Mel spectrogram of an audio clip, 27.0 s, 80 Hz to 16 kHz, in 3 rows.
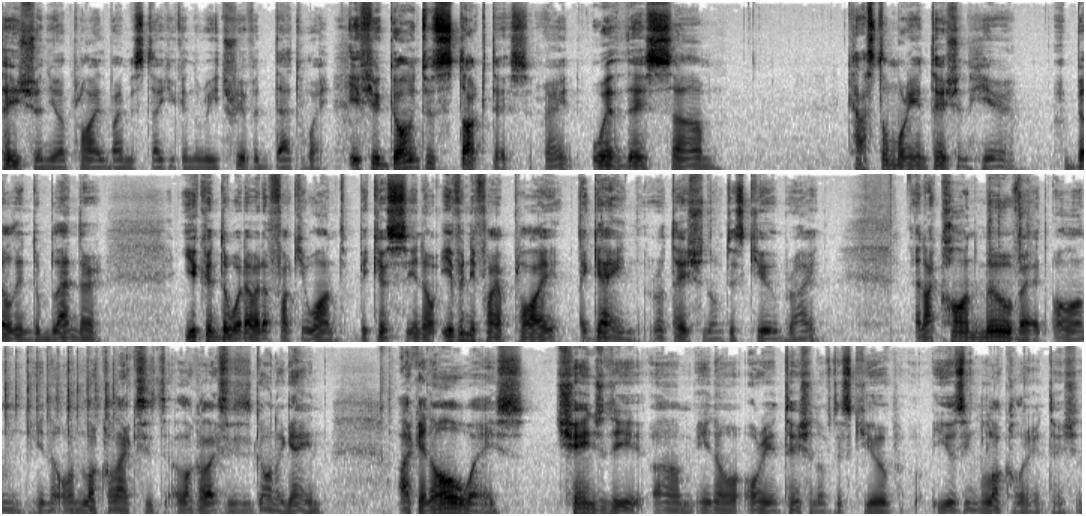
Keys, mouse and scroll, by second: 0.4-2.8 middle drag, 5.3 click, 11.0-11.4 middle drag, 11.8 middle click, 12.5 middle drag, 12.9 click, 14.2 ctrl+a, 14.7 click, 15.3-16.3 middle drag, 16.9 middle click, 17.6 g, 17.6 z, 18.3 z, 18.5 z, 19.1-19.6 right drag, 19.6-19.9 middle drag, 20.1 middle click, 21.2 Tab, 21.5 click, 21.9-25.3 middle drag, 26.4 click.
